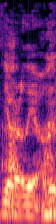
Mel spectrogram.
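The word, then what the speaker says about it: 六: Liu. Yeah, Leo.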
